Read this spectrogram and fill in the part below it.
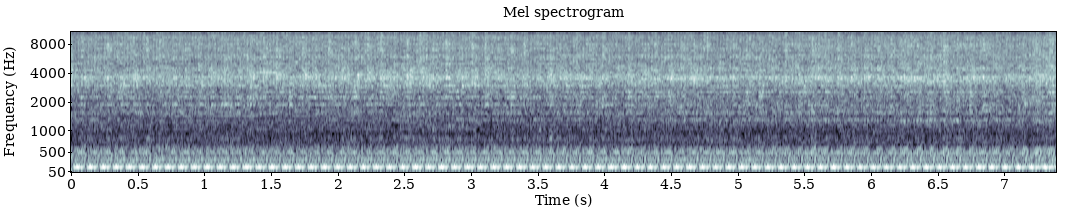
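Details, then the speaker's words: Custom turbocharged Scion FR-S, already warmed up, started and revved after an exhaust pipe gasket leak was fixed: deep, even exhaust throb with a regular pulse and no leak ticking or puffing, running healthy. "all right so we fixed a little bit of an issue that we had um fire it up again rev it up a little"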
